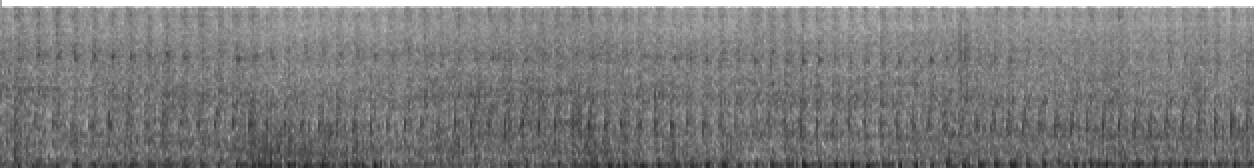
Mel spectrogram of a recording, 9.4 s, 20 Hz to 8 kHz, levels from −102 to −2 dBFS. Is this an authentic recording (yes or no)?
no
